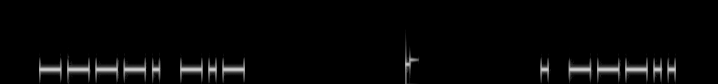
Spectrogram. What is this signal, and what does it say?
Morse code, heard as a keyed tone, about 17 wpm, 700 Hz. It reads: 9K E8
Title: Single-Letter Single-Number 17wpm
